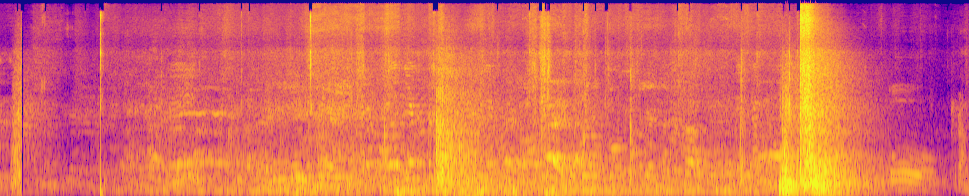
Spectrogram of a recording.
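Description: Sutli bomb firecrackers set off during Diwali, with one sharp crack early, then a loud blast near the end that leaves a fading echo, heard among outdoor background noise and people talking.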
